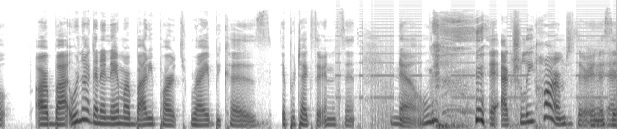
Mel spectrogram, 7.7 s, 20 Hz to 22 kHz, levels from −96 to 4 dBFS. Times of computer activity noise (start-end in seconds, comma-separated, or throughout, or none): 4.20-7.71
